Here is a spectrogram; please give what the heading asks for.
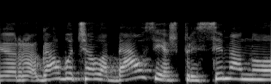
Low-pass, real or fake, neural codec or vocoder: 7.2 kHz; real; none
